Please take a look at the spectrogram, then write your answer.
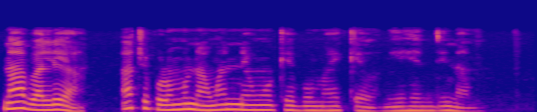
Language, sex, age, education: Igbo, female, 30-45, tertiary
